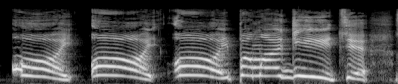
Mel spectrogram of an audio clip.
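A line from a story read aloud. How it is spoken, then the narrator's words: Emperor shouting. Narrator (Russian): закричал император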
